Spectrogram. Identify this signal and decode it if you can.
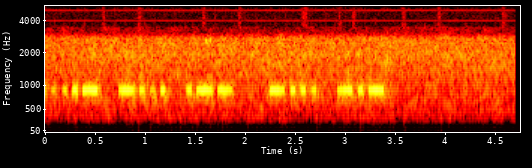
Morse code, heard as a keyed tone, about 24 wpm, 900 Hz, with radio noise. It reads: ANEW D K
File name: sm7lcb / 1536z ra2fcd 23cm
